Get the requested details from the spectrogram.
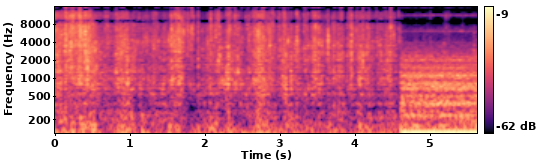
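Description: Plastic gloves crinkle and rustle.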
